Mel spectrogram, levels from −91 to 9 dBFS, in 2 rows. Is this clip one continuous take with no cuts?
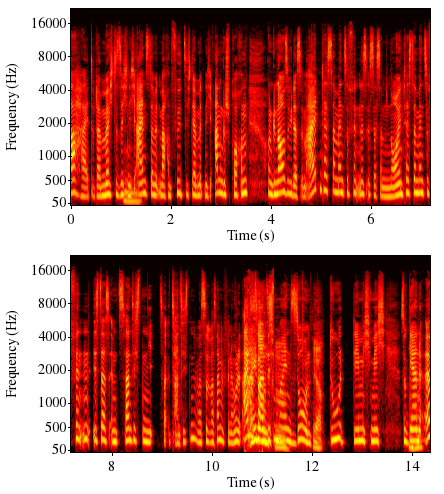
no; 1 cut; at 11.2 s

